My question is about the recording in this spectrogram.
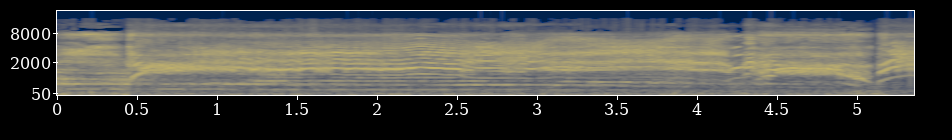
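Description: A person screaming in one long, wailing cry that wavers in the middle, followed by shorter cries near the end.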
